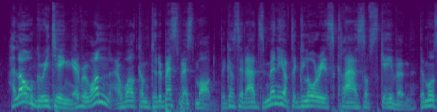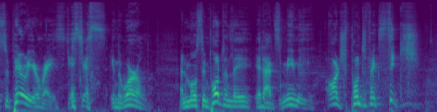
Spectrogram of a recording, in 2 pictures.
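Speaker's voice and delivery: rat-man creature voice. Introducing a game mod to viewers; Skaven ratman voice. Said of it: "I will stop speak talk like Skaven now".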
